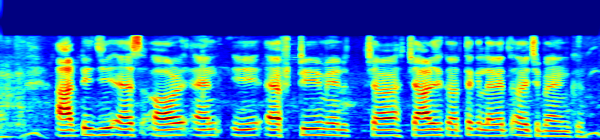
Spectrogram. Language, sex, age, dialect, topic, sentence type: Maithili, male, 18-24, Southern/Standard, banking, question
